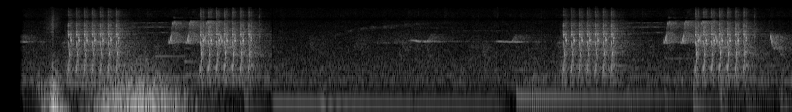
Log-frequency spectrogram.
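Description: A Brown Sicklebill gives four harsh, rapid-fire rattles, each about a second long, like bursts of machine-gun fire. Thin whistles and a low hum are heard between them.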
